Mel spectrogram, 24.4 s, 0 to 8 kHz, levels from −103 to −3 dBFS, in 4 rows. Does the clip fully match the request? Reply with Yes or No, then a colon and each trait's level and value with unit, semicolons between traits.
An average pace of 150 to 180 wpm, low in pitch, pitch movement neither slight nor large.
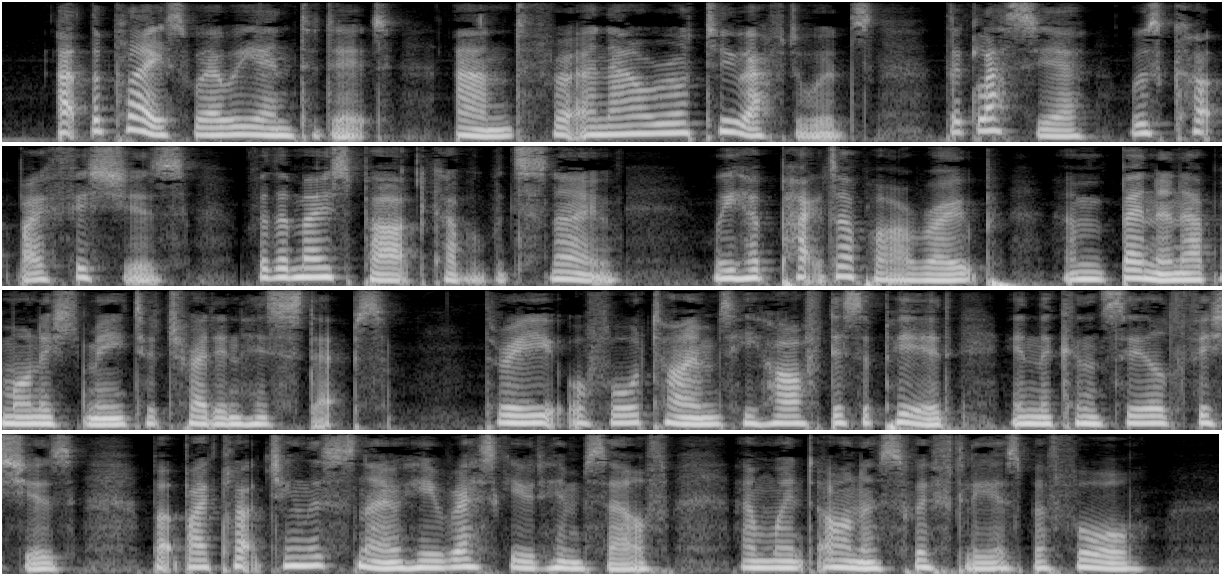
No: average, 165 wpm; medium, 145 Hz; average, 3.8 semitones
